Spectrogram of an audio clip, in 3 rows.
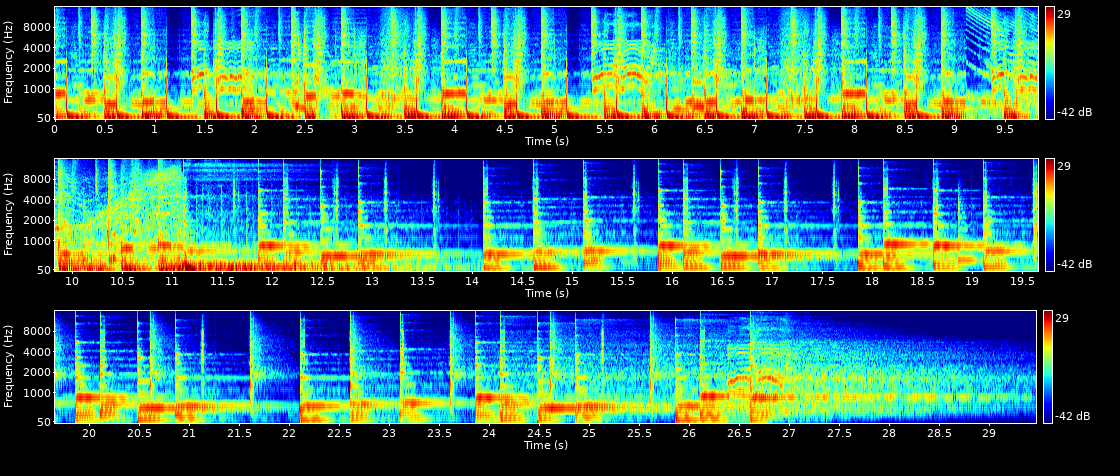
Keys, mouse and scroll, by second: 0.1 shift+middle click, 0.4 middle click, 1.1 click, 2.7-3.0 scroll down 3, 3.0 shift+middle click, 3.4 a, 3.6 shift+middle click, 4.3 r, 9.3 middle click, 9.9 middle click, 10.5 shift+middle click, 10.9 scroll up 2, 11.2 shift+middle click, 12.2 s, 14.2 middle click, 15.8 click, 16.2 shift+middle click, 16.5 Tab, 17.3 middle click, 20.4 shift+middle click, 21.3 middle click, 24.4-25.0 scroll up 2, 24.8 middle click, 25.9 click, 26.5 g, 27.3 shift+middle click, 27.8 g, 28.3 shift+middle click.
